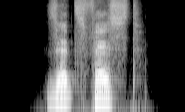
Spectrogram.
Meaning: 1. singular imperative of festsetzen 2. first-person singular present of festsetzen
- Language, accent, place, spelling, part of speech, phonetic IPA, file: German, Germany, Berlin, setz fest, verb, [ˌzɛt͡s ˈfɛst], De-setz fest.ogg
